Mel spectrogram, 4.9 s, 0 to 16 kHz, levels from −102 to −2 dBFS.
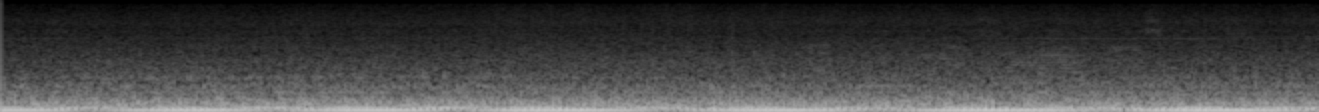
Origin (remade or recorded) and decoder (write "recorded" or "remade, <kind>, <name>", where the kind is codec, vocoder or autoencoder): recorded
